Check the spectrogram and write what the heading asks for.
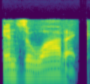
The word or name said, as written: enzootic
